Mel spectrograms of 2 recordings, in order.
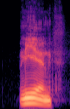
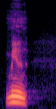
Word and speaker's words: Mune: I got to talk to you about, is it pronounced Mune or Moon? How do you pronounce that? – Mune, yeah. – Mune.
